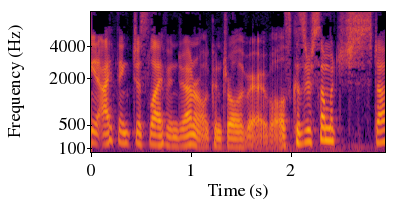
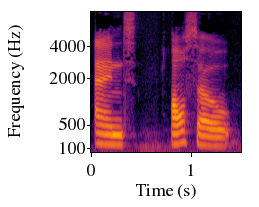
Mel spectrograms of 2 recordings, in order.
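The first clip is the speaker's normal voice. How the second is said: usual speaking voice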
